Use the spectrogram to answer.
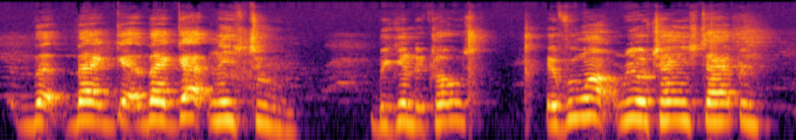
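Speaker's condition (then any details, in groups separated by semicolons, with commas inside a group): Cerebral palsy; declined offered surgery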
